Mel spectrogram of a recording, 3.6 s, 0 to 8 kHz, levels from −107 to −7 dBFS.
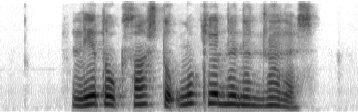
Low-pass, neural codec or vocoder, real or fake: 7.2 kHz; autoencoder, 22.05 kHz, a latent of 192 numbers a frame, VITS, trained on one speaker; fake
